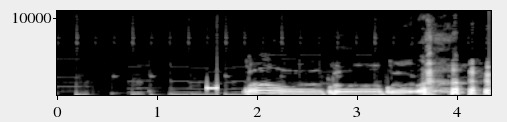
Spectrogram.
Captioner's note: signal beeps; laughs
